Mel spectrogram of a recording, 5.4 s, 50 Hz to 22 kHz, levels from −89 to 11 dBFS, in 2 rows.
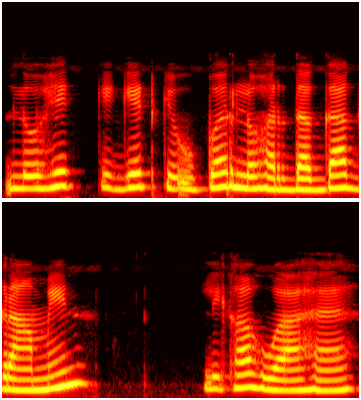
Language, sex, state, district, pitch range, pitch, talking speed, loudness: Hindi, female, Jharkhand, Garhwa, 225-270 Hz, 250 Hz, 110 wpm, -14 LUFS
